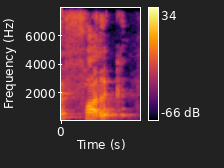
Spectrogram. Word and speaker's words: फर्क: रेफ की मात्रा, क्योंकि फ के बाद जो है ना आधा र का उच्चारण हो रहा है, फर्क।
